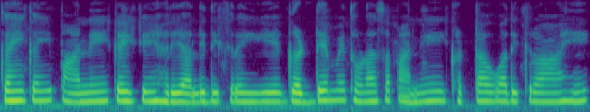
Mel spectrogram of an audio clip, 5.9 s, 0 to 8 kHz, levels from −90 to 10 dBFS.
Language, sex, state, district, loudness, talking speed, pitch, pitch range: Hindi, female, Madhya Pradesh, Dhar, -15 LUFS, 195 wpm, 205 Hz, 195-215 Hz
